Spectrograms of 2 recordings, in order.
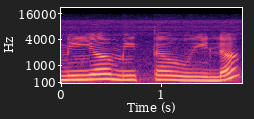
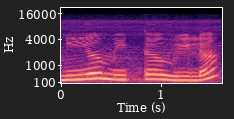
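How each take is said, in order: No difference in how they are said.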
